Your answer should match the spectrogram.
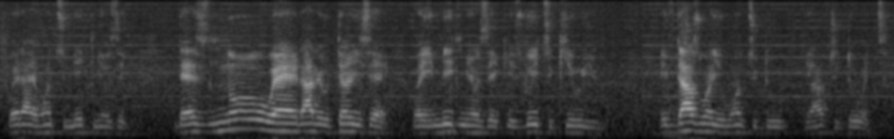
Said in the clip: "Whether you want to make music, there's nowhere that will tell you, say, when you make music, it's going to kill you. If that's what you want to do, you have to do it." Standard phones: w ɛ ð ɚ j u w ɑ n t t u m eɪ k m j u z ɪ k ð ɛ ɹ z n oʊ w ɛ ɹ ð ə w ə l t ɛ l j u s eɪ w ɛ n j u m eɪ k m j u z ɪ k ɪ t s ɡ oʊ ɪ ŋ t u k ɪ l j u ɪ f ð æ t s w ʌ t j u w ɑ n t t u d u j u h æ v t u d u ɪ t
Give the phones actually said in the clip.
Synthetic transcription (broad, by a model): w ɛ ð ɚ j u w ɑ n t t u m eɪ k m j u z ɪ k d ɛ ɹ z n oʊ w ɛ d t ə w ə t ɛ l j u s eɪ w ɛ n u m eɪ k m j u z ɪ k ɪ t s ɡ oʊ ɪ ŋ t u k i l j u ɪ f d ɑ t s w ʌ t j u w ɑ n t t u d u j u h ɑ f t u d u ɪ t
